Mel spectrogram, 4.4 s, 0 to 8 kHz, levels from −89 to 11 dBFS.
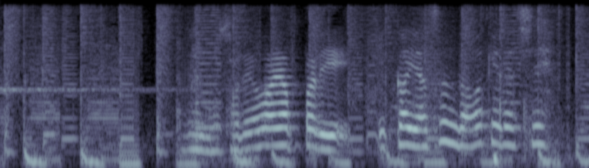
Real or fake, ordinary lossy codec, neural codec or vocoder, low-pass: real; none; none; 7.2 kHz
